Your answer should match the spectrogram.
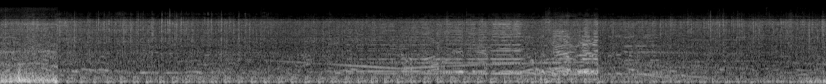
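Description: Wheat-stubble field fire burning steadily with a dense crackle. A voice is heard at the very start, and a drawn-out tone that falls and then rises in pitch sounds in the middle, stopping about six seconds in.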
